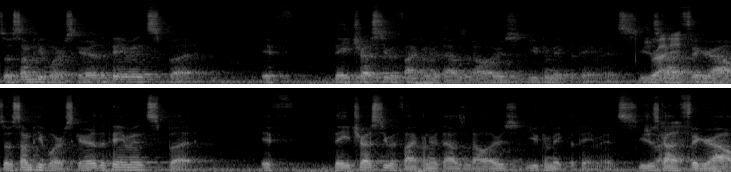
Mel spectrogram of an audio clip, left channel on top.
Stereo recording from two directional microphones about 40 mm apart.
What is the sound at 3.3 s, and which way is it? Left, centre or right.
A man's voice, right.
